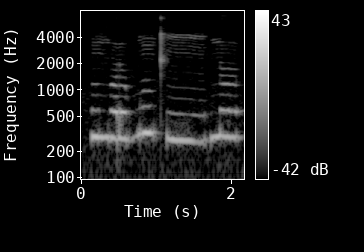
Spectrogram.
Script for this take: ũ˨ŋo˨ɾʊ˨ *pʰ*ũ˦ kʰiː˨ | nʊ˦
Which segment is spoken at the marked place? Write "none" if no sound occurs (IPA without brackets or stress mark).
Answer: b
